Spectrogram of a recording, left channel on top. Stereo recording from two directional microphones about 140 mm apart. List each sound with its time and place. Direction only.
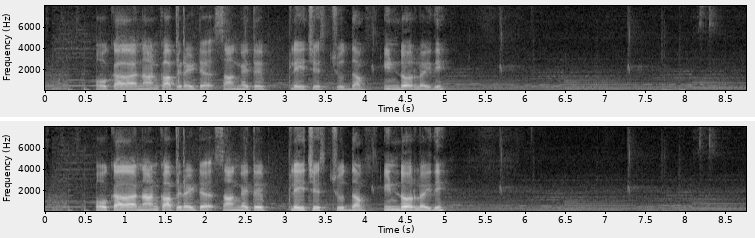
0.6 s speech: 35° right (ahead or behind)
3.1 s speech: 40° right (ahead or behind)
